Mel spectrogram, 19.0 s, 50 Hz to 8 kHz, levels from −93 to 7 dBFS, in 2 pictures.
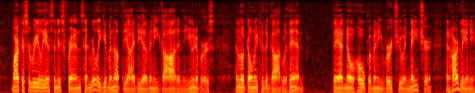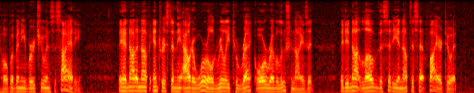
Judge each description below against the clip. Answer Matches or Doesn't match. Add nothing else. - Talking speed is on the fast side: Matches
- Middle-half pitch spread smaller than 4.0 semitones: Matches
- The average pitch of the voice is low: Matches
